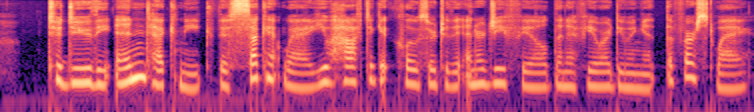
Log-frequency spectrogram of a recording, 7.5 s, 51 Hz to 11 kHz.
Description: IN – the Second Way – English Female 5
